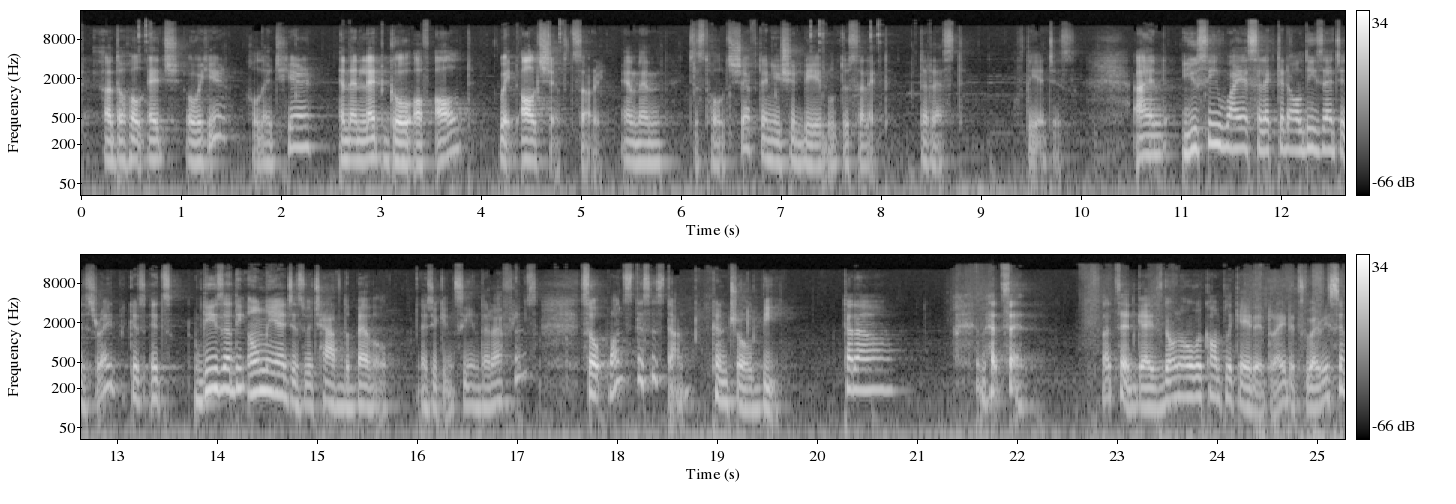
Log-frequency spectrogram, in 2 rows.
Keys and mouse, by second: 6.5 middle click, 7.3 shift+click, 7.9 shift+click, 8.5-10.1 middle drag, 11.2 middle click, 17.5 middle click, 19.1 ctrl+b.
